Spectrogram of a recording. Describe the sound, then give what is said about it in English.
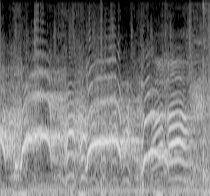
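Loud, high-pitched screaming in three drawn-out bursts, each cry rising and then falling in pitch, with a steady rumbling noise underneath. “Who is screaming?”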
